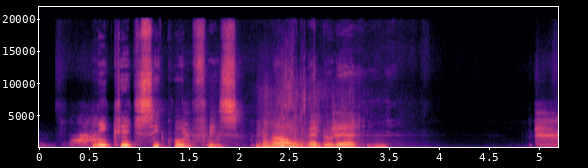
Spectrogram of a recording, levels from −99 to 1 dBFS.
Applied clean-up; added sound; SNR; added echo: neural mask model RNNoise.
